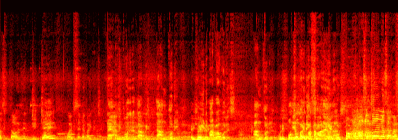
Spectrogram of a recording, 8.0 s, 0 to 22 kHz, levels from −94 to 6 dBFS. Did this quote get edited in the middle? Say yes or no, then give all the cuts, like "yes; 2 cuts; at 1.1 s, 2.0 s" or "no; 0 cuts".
yes; 2 cuts; at 2.1 s, 6.9 s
